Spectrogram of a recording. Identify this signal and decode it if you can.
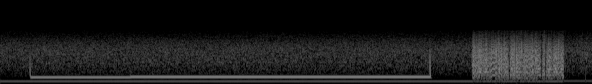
Two-tone page, heard as a one-second tone, then a three-second tone, about 330 then 350 Hz, with noise. It is heard from 0.3 to 4.3 s.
